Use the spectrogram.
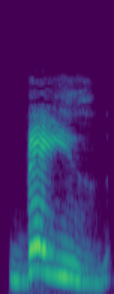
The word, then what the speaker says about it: bathe: Ba for the voiced th my tongue must be outside also and then I make vibration z bathe bathe ba bathe let's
